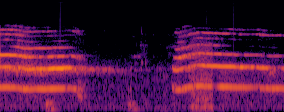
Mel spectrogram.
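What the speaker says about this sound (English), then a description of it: "Yeah, that's my cat." Domestic cat meowing twice at close range, two drawn-out tonal cries separated by a short pause, clear and alone in a quiet room.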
